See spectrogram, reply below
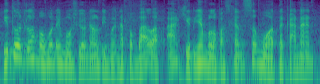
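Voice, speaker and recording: A man giving scripted, energetic narration in a casual, slangy way, building drama as he explains. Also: medium pitch, quick pace, faint music behind.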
